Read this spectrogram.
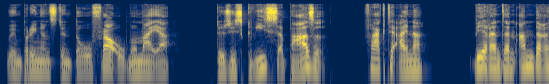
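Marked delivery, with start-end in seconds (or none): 0.1-4.1 lightly voiced lower-pitched tavern regular; low-voiced dialect questioner, mildly nosy; curious gentleman. A narrator's reading. Gentleman asking the landlady about the newcomer, low and curious.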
